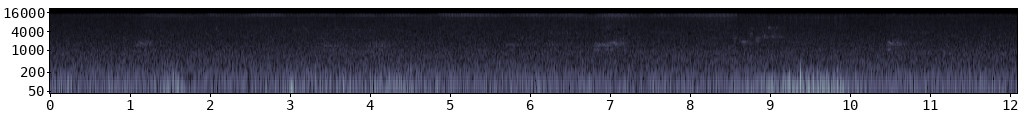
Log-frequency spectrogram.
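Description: Scattered short bird calls, faint and spaced a second or more apart, about seven of them, over a constant low rumble.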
